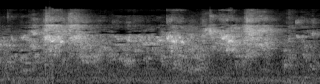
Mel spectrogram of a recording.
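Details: Male budgerigar chattering nonstop, a dense run of harsh squawks and twittering notes rising and falling in loudness several times in a few seconds.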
